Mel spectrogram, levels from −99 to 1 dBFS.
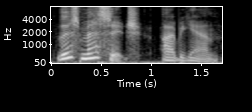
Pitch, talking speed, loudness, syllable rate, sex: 200 Hz, 140 wpm, -17 LUFS, 5.0 syllables/s, female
